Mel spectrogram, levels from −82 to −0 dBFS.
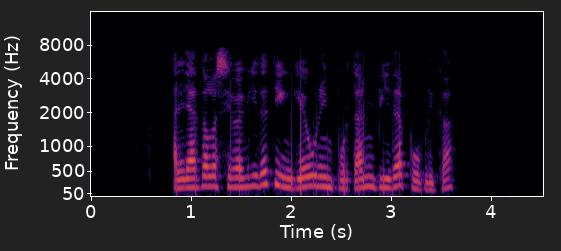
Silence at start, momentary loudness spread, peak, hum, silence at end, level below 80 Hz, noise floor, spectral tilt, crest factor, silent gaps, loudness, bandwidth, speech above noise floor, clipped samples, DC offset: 0.8 s; 9 LU; -22 dBFS; none; 0.9 s; -72 dBFS; -82 dBFS; -5.5 dB/octave; 18 dB; none; -39 LUFS; 8 kHz; 43 dB; under 0.1%; under 0.1%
